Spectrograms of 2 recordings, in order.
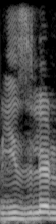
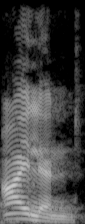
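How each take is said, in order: First: The s is pronounced as a z sound. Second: The s is silent, starting with eye. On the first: The speaker calls it wrong. "ইজল্যান্ড হবে না" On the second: The speaker calls it right. "উচ্চারণটা হবে আইল্যান্ড"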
